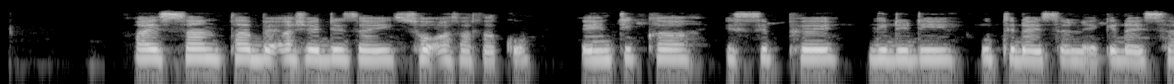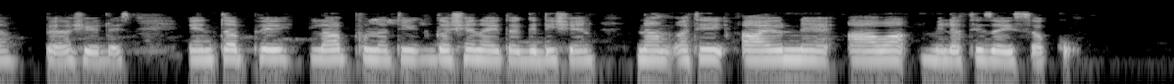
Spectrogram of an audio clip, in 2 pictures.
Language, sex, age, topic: Gamo, male, 18-24, government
